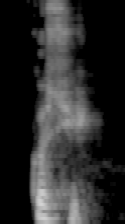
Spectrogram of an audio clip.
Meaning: 1. poddy (having many pods) 2. well-off, well-to-do 3. opulent, showing well-offness, luxurious
- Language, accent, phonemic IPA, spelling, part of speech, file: French, France, /kɔ.sy/, cossu, adjective, LL-Q150 (fra)-cossu.wav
